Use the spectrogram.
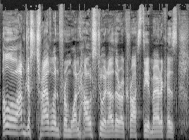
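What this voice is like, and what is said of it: Put-on Scottish accent. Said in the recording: “He wants us to know he has a Scottish accent to show us.”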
